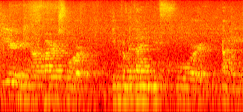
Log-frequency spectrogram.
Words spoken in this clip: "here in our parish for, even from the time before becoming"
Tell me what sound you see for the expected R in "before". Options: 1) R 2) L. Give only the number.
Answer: 1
